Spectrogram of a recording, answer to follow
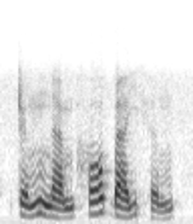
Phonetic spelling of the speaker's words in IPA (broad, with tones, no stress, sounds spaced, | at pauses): ʈ ə˨˩˦ m n a˨˩˨ m h ɔ˧˥ ɓ a˨˩˦ j h ə˨˩˨ m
